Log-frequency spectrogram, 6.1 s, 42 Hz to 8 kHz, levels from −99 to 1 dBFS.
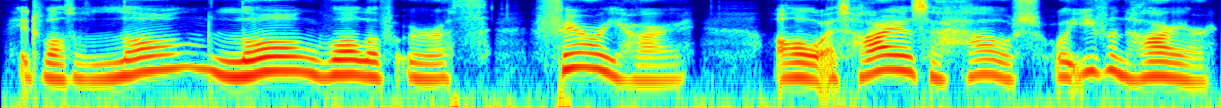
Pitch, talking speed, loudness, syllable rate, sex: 215 Hz, 175 wpm, -17 LUFS, 4.4 syllables/s, female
